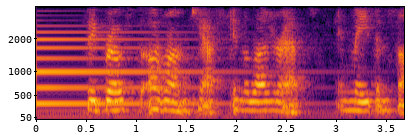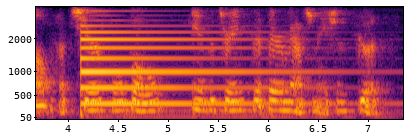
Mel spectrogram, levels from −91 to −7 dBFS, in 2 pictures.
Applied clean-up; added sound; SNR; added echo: none; Electric guitar; 0 dB; reverberation time 0.4 s.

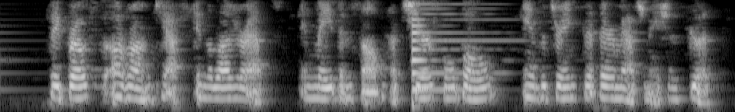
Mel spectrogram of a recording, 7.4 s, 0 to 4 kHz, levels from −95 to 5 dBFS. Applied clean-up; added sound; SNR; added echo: classical method WPE with log-MMSE.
